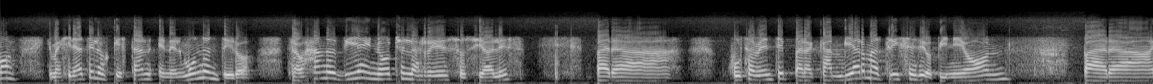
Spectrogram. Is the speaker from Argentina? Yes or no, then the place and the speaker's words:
yes; Argentina; De verdad me avergüenza como argentina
